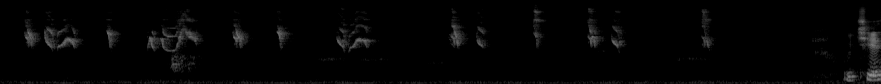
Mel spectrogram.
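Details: Brazilian tanager (Ramphocelus bresilia), song.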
